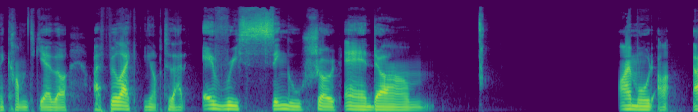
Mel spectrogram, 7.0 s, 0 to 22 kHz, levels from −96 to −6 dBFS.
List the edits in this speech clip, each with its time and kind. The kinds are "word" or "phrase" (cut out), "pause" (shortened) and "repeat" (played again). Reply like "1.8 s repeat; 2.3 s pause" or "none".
1.4 s phrase; 3.4 s pause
